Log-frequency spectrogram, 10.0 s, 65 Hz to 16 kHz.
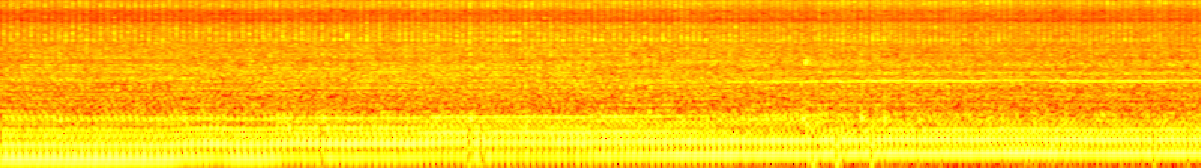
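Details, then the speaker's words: Kawasaki FR730V V-twin, just rebuilt and installed in a Cub Cadet SX60 mower, choke off, revved a little on first run: steady, even drone at raised speed, no knocks, misses or rattles; oil smoke from muffler, no leaks; normal running. "Now I'm going to rev it up a little bit, see what she sounds like."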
